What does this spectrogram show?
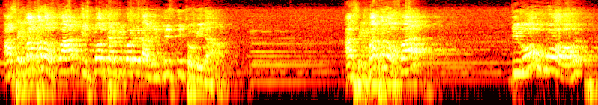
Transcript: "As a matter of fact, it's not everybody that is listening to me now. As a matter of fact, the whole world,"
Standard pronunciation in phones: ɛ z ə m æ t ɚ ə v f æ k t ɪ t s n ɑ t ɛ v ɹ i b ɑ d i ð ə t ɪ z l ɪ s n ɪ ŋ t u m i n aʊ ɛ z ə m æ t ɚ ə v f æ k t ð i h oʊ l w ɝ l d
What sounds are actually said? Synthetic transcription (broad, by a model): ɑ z ə m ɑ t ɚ ə v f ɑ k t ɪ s n ɑ t ɛ v ɹ i b ɑ d i ð ə t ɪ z l ɪ s n ɪ ŋ t u m i n aʊ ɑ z ə m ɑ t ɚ ə v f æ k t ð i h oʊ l w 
